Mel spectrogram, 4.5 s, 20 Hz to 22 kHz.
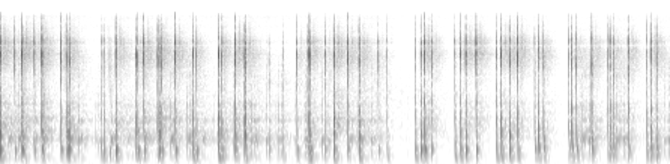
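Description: Long dark nails of both hands, then one hand, rapidly tap and scratch the textured maroon cover of a closed, solid hardcover book resting on purple fabric. About 28 quick, dry taps with a low-mid knock come in uneven bursts, mixed with short bright scratching and two brief pauses. Each hit dies away almost instantly with no ring.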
